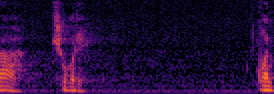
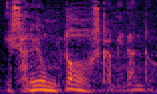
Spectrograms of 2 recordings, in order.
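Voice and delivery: softly whispered narration; 5 dB quieter than usual. Real, not acted. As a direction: hush it down. Hushed narration after the shout.

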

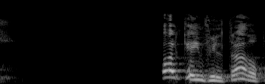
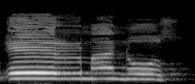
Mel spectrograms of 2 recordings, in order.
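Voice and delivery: Hermanos sung out long, much louder and higher; loud drawn-out chanted Hermanos; emphasized word; 5 semitones higher, 11 dB louder, much slower than usual. Acted. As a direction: stretch Hermanos into a loud slow call to the congregation. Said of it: "Yo quiero enfatizar en es-, perdón, en esa palabra".

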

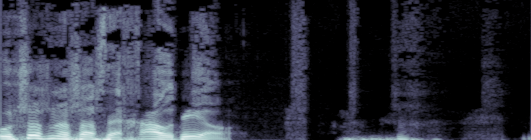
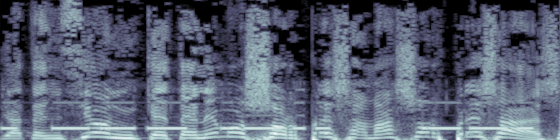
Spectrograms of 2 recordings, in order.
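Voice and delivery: higher, excited host announcing; excited announcement; 9 semitones higher than usual. Real, not acted. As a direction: build it up like a big reveal. Announcing a surprise guest.

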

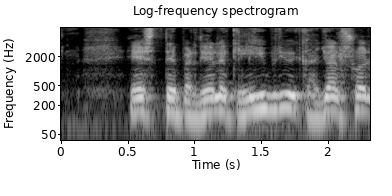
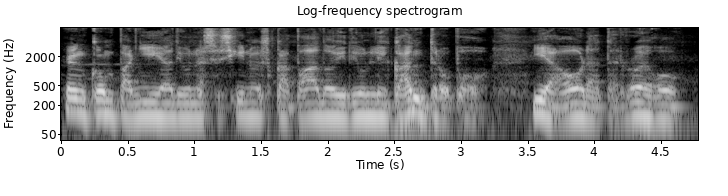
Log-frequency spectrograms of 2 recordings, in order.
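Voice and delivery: icy, contemptuous teacher; Snape's voice; 7 semitones lower than usual. Acted. Snape scolds Hermione.

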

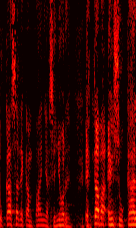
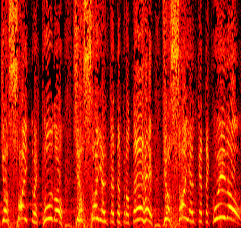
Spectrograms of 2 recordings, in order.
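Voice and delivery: much higher and louder, slow shouted declaration; God's shouted promise; 11 semitones higher, 19 dB louder, slower than usual. Acted. Preacher voicing God to the church, slow and shouting. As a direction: thunder it out as God. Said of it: "Dios dijo".

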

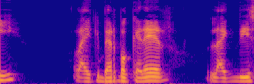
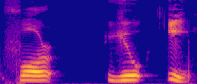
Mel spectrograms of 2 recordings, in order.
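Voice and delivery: for U E, each word punched louder; stress on U E; 3 semitones higher, 6 dB louder, slower than usual. Shown as a demonstration. Teacher stressing the vowel change, louder. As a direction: hammer home U E. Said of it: "stressing the vowel change".

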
